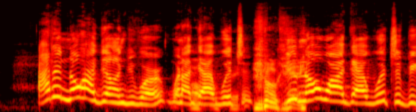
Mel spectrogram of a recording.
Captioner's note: scoffs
